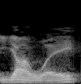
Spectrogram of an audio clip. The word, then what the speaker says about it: Yahweh: There is yet another name which is particularly assigned to God as his special or proper name, and that is the four letters YHWH, we pronounce that Yahweh, or anglicized Jehovah.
